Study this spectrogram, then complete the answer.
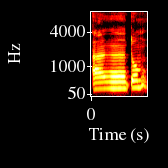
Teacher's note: نون ساکن کے بعد آگے تا ہے، اخفا کا قاعدہ اپلائی ہوگا، 1 الف کے برابر غنہ کرنا ہے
